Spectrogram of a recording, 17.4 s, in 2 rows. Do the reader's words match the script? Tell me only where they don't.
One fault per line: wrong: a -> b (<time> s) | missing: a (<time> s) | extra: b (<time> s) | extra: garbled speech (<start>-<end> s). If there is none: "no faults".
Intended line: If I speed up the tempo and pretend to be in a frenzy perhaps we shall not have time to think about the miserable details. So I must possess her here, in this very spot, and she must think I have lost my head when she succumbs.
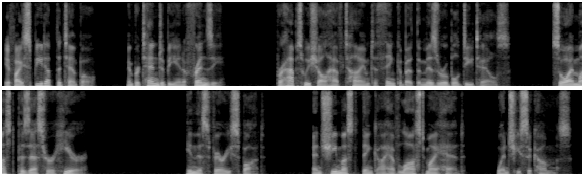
missing: not (4.9 s)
